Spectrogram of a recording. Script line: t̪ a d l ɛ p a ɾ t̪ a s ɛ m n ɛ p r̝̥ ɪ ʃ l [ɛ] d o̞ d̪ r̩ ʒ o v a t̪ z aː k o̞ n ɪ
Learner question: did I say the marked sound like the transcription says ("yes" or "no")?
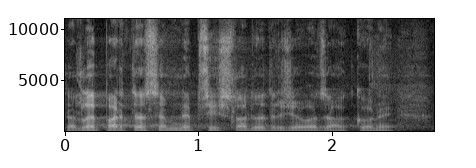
no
